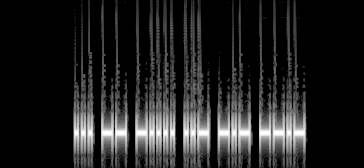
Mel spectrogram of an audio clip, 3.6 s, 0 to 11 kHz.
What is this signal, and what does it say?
Morse code, heard as a keyed tone, about 34 wpm, 700 Hz. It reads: SM6UKQ
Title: DXCC-100 Call Signs - 6 Characters - 35wpm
